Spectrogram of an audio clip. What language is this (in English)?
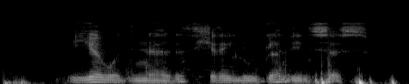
Kabyle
